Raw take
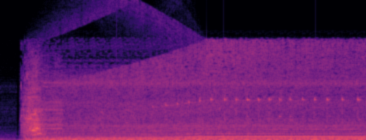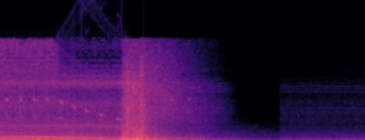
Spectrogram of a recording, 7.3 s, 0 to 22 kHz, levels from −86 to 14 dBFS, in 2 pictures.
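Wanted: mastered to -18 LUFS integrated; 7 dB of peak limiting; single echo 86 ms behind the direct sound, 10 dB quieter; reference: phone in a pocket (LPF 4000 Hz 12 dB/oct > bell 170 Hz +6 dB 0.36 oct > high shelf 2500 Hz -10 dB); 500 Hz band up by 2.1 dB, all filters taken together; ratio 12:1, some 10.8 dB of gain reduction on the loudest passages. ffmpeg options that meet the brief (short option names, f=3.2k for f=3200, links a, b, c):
-af "equalizer=f=500:t=o:g=3,acompressor=threshold=-21dB:ratio=12,alimiter=limit=-20dB:level=0:latency=1,lowpass=4k,equalizer=f=170:t=o:w=0.36:g=6,highshelf=f=2.5k:g=-10,aecho=1:1:86:0.316,volume=13.5dB"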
